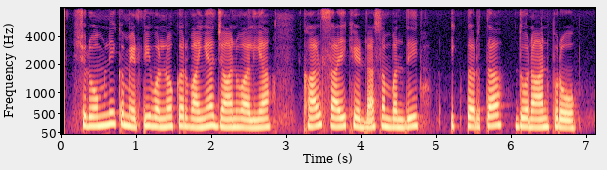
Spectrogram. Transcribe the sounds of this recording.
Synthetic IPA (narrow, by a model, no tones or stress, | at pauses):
ʃɾoːmniːkəmeːʈiːʋəlːõːkəɾʋaːijãːd͡ʒaːnʋaːlijãː | kʰaːlsaːiːkʰeːɖãːsəmbənd̪iː | ɪkt̪əɾt̪aːd̪ɔːɾaːnpɾoː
